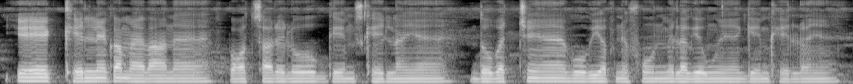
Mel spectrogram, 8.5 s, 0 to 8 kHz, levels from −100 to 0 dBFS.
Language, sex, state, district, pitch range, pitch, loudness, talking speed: Hindi, male, Uttar Pradesh, Budaun, 105-110 Hz, 105 Hz, -18 LUFS, 190 wpm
